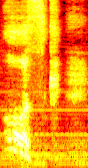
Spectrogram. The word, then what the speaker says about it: Usyk: Usyk.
